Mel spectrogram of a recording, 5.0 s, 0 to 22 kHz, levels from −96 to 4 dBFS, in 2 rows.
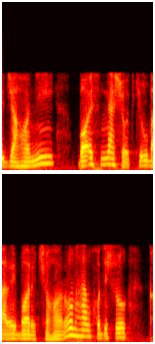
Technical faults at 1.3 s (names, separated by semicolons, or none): GSM full-rate codec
